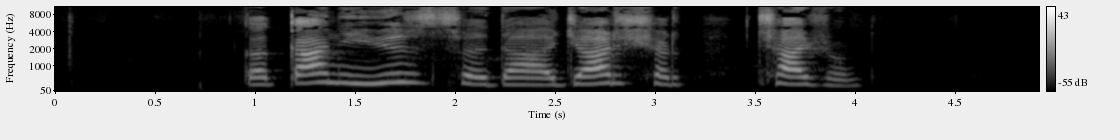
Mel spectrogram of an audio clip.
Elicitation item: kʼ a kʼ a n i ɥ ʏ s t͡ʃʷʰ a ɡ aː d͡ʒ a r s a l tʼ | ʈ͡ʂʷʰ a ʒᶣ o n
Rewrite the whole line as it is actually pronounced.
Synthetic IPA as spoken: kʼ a kʼ a n i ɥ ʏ z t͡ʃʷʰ a d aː d͡ʒ a r ʃ a r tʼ | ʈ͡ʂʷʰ a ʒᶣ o n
